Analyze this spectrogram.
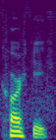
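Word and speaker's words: Corcaigh: Irish, Cork is Carkig. Tommy and Coney e Carkig. Oh, yeah, Carkig. I didn't think it was spelled like that.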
